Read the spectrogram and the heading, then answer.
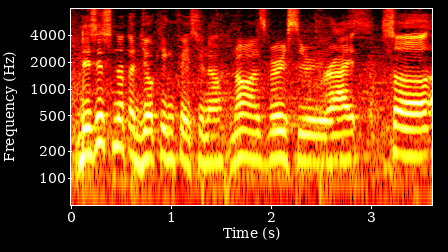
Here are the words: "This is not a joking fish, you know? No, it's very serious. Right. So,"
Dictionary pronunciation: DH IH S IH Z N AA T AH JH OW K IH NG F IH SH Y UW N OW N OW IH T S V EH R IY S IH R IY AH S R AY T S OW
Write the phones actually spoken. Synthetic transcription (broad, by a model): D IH S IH S N AA T AH JH OW K IH NG F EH S Y UW N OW N OW IH T S V EH R IY S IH R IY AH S R AY T S OW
